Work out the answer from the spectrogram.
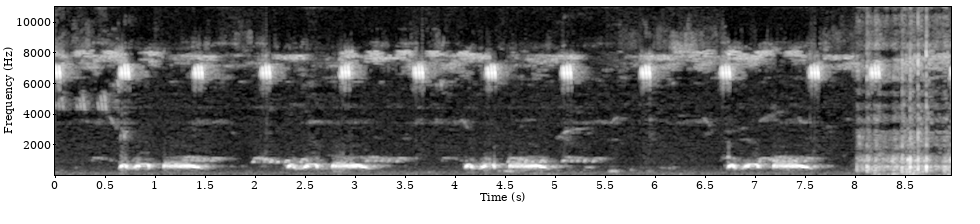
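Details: Spotted dove kept as a lure for wild doves, cooing: four repeated low, rolling phrases of several soft notes each, roughly every two seconds, backed by steady high insect chirps, ending in a sudden loud rustling noise.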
